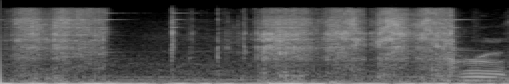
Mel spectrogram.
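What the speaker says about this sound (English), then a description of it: "We're just going to take a wire brush here and just try and clean some of the gunk out of" A wire brush scrubs gunk off the front brake hub of a Jeep Cherokee KL in quick, close, raspy strokes, pausing briefly before resuming.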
